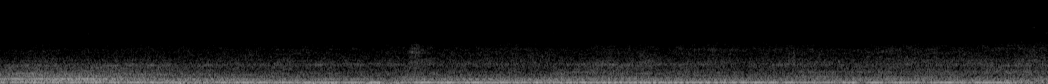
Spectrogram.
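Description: A steady low motor hum that holds level throughout.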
